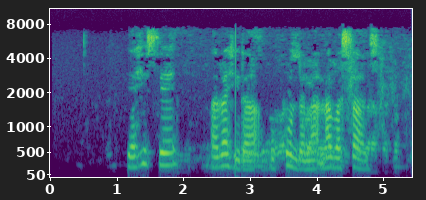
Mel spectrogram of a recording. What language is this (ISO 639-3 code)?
kin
